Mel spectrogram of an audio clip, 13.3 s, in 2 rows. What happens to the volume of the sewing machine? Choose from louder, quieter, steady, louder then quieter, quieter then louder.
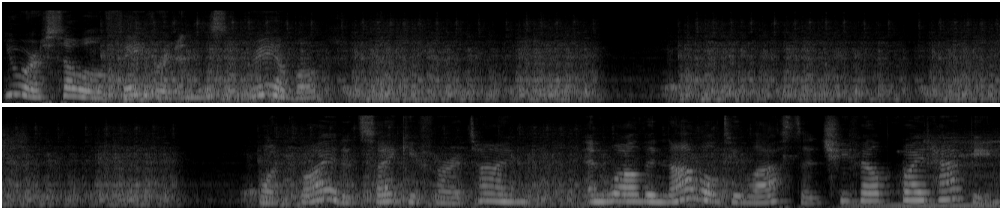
quieter.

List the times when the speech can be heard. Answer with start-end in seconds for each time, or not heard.
0.0-2.5, 8.3-13.2.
